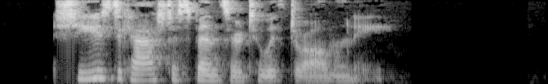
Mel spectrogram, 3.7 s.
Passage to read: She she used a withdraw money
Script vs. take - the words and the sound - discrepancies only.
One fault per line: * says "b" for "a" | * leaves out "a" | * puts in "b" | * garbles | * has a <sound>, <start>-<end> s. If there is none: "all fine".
* leaves out "she"
* puts in "cash dispenser to"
